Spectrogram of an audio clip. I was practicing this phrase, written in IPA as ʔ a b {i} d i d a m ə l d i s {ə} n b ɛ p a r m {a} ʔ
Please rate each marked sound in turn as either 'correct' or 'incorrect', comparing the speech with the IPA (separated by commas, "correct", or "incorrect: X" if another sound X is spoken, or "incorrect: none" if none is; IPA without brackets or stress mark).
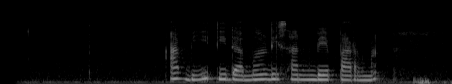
correct, incorrect: a, correct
